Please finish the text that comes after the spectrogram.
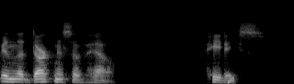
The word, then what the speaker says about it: Hades: Hades. Hades, it's pronounced in our English, Hades.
